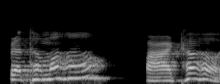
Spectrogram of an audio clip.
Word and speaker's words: प्रथमः पाठः: जैसे यहाँ पर कोई मात्रा नहीं है ना? म में कोई मात्रा नहीं है और उसके बाद विसर्ग लगा है, तो यहाँ इसका उच्चारण क्या होगा? ह होगा।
